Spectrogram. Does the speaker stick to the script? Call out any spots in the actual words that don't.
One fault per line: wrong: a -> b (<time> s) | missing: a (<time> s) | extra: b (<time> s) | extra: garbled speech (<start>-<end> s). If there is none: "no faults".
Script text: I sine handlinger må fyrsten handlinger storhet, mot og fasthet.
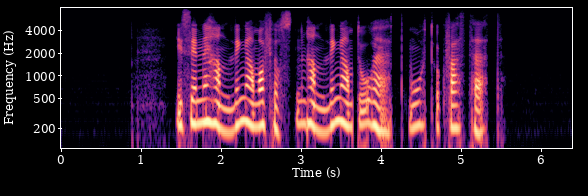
no faults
